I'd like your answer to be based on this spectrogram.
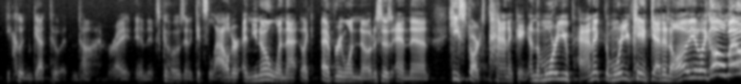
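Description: A male pastor delivers a sermon in a church sanctuary, talking to the congregation in a casual, animated way. His voice sits high and sounds very bright and forward. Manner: animated, conversational preaching with asides to the congregation.

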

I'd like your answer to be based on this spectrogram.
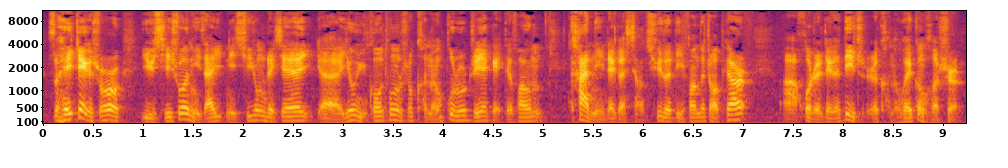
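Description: Male travel vlogger, husky, lively pitch, chatty with lots of fillers. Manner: chatty, many fillers and restarts; says he talks fast. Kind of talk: casual explanatory talk.

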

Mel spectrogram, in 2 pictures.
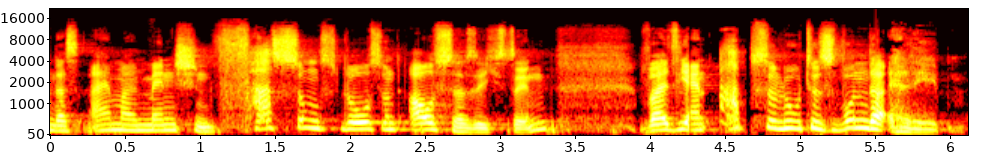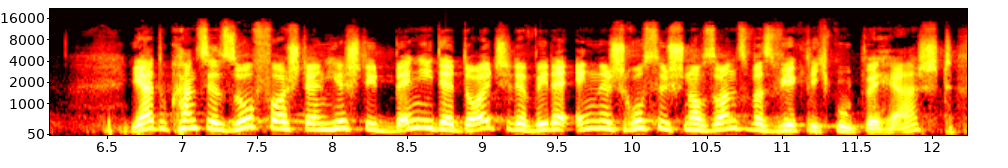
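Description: Man with a notably high voice for the preacher role; casual sermon delivery that gropes for words. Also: fairly bright tone. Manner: informal, searching for words, chuckles now and then. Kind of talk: conversational sermon.

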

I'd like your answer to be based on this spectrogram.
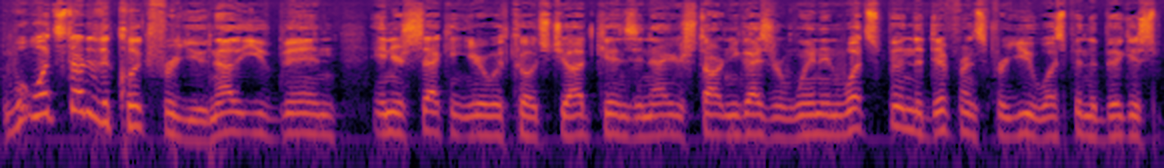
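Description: A man hosting a sports radio show in a studio, chatty and lively, often stumbling and repeating words as he interviews guests. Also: medium pitch, fast talker, hardly any pauses, no room sound.

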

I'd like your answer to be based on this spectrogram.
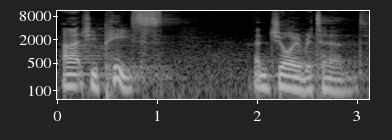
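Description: A man preaching a sermon, his voice carrying a long reverb through the church hall. He tells stories with dramatic pauses and drops into quiet, hushed asides, at a mid pitch for a man. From north of England.

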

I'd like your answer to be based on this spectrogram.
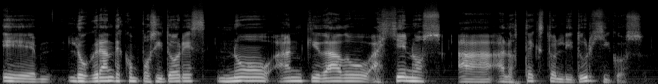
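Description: Man, radio host, earnest unscripted talk, slightly high voice, dry close mic. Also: slow, no echo. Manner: unscripted, frequent fillers and restarts, earnest recommending. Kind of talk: casual spoken commentary.

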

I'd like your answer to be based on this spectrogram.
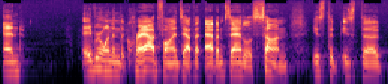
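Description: A man's voice: medium pitch, moderate pace, no room sound, clean studio sound. Man animatedly retelling a film plot. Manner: animated storyteller, acts out characters' lines.

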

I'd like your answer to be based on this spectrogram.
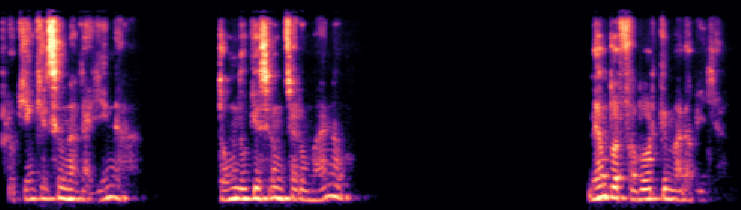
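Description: A man's voice: mid-range voice, fairly even intonation, normal speed, long pauses, mellow. A man giving a sermon as a rabbi, telling stories and asking the audience rhetorical questions.

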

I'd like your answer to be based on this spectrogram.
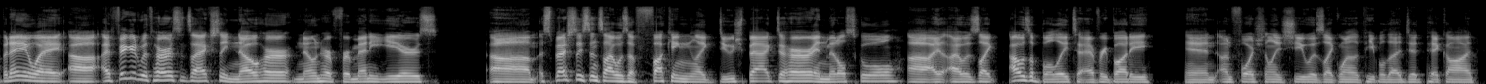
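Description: Bright, clear-voiced casual male podcaster. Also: mid-range voice. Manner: informal, profane, conversational. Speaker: podcast host. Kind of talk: casual podcast talk with reading aloud.

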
